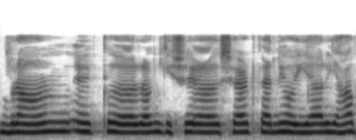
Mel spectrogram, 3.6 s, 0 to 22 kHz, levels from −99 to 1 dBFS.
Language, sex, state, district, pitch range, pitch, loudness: Hindi, female, Delhi, New Delhi, 230-245 Hz, 240 Hz, -11 LUFS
